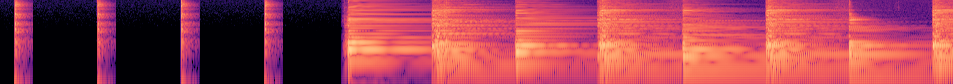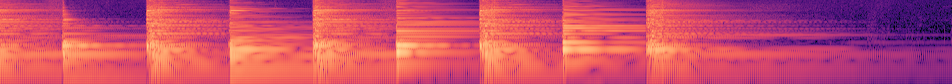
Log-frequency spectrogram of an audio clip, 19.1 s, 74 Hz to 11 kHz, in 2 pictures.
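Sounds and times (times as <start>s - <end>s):
basic picking stroke and climbing across strings: 3.5s - 18.1s.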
